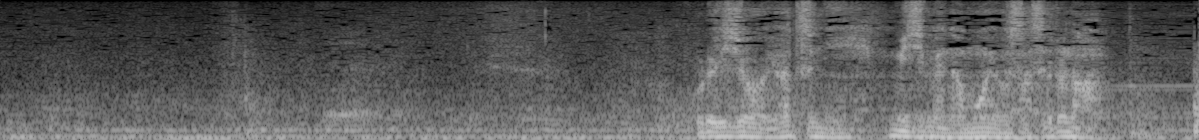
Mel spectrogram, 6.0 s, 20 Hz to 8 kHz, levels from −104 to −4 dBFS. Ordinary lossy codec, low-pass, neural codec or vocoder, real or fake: none; none; none; real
